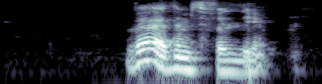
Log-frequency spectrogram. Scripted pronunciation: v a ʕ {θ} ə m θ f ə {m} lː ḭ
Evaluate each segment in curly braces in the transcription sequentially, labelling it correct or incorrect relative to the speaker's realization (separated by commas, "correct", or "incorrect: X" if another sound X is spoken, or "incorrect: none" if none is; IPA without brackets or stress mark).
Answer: incorrect: ð, incorrect: none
